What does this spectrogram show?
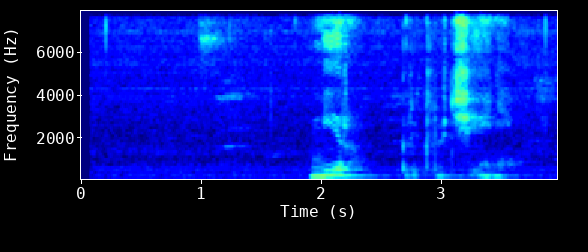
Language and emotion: Russian, sad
